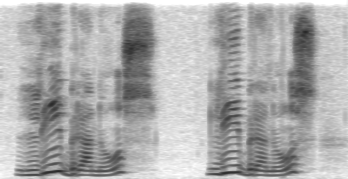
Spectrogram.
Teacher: Li is the accentuated one, and it's the one before the penultimate one, the antepenultimate. Okay, so it's 3 steps back.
